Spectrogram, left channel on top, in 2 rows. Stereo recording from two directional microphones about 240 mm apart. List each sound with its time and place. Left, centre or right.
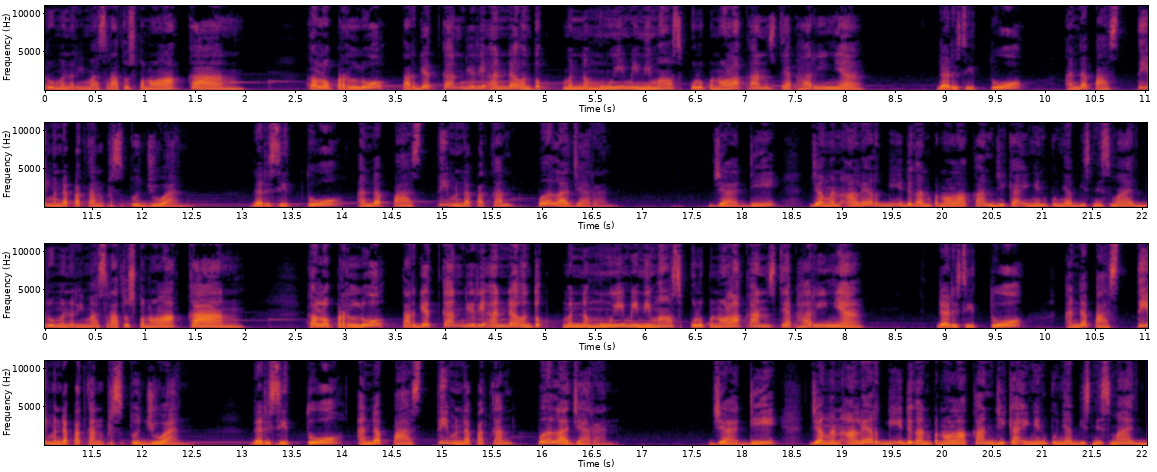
0.0 s a woman's voice: right
17.7 s a woman's voice: right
